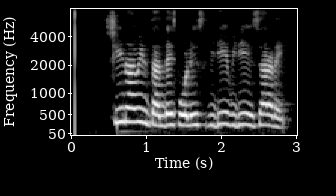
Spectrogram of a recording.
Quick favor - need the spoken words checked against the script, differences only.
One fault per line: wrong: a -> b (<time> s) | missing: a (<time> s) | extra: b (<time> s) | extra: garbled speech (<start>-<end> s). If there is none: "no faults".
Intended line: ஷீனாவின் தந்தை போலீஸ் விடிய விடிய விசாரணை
no faults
